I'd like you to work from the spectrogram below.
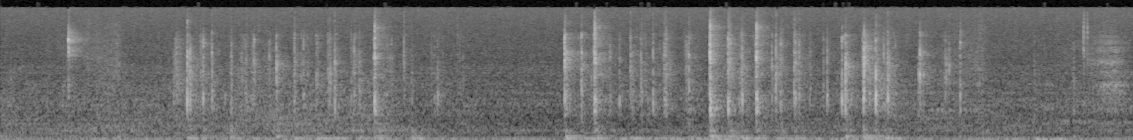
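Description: Someone types C# code on a computer keyboard in quick, uneven clusters of clicks. The keystrokes sit close to the microphone, over a low room hum.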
